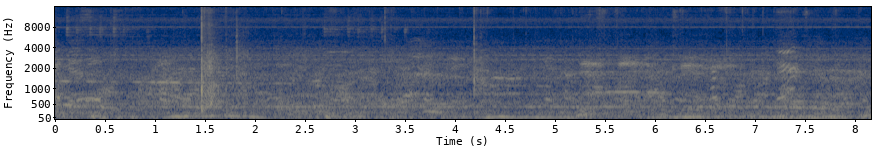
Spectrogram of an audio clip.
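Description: Background voices and music, with one sharp pop about a second and a half in, a pitch smacking into the catcher's mitt, and a fainter click a little after the middle.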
